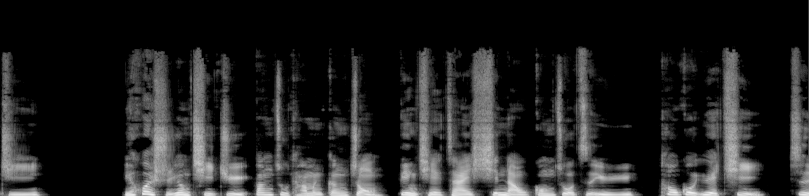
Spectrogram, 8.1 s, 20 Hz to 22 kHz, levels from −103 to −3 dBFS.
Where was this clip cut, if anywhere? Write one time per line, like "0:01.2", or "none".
0:03.9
